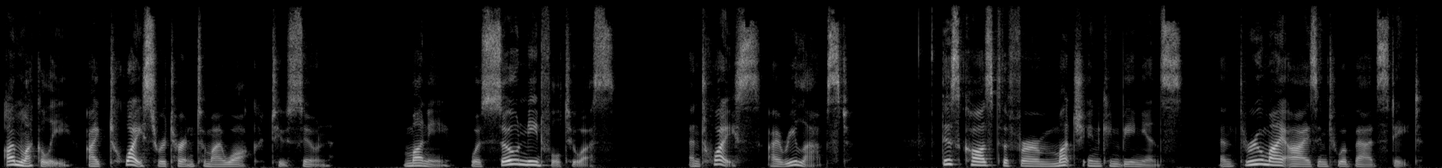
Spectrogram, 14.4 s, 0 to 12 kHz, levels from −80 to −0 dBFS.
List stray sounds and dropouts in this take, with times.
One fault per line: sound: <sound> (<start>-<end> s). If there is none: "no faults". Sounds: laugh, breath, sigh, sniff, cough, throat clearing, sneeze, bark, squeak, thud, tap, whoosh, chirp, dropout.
no faults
